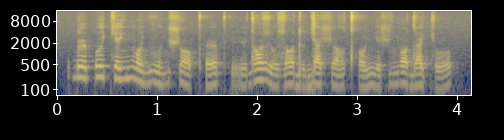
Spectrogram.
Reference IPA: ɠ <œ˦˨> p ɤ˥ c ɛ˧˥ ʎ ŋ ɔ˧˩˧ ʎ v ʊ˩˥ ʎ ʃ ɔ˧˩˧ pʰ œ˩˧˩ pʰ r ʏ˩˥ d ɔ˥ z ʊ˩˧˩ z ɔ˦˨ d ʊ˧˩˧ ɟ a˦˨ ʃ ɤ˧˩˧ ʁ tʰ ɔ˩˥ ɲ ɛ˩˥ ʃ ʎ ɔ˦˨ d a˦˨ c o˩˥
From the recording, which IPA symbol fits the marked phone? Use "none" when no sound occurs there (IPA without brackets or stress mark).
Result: œ˦˨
